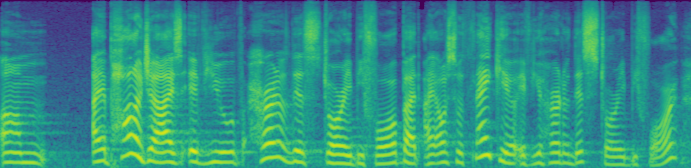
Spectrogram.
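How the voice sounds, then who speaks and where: A woman's medium-pitched voice at a fairly slow pace with ordinary pitch variation, in a very clean recording with a silent background. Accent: non-native. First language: not English. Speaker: storyteller. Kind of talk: live storytelling. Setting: stage with audience.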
